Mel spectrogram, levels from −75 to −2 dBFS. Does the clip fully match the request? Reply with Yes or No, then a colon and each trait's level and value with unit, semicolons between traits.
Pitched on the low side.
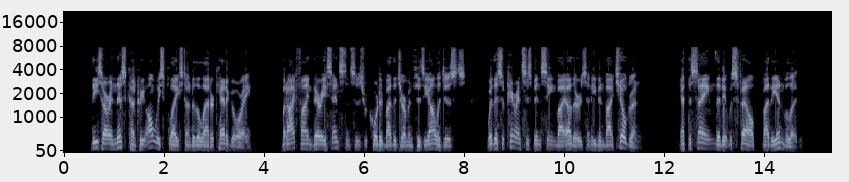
Yes: low, 115 Hz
